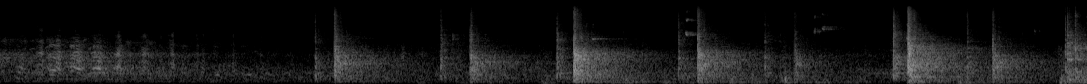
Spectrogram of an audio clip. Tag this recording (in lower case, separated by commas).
playing squash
